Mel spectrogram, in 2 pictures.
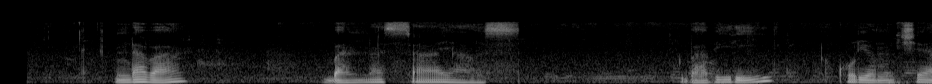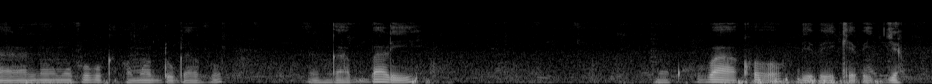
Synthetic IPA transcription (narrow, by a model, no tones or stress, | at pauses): ndaβa | βanasa̰jas | βaβiɾi | okʰṵljo̞ːmucaːlano̞ːmuvuβukʰḁomudːuɡavu | ŋɡaβali | mukʰuβaːkʰo̰βje̞βekʰe̞̰βe̞ɟːa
